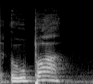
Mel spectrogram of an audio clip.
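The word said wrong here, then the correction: Opa (ώπα): Opa, opa. – Oop. Can you say it? Say it. – No, opa, opa. – Opa. – Say it. – Opa. – Opa, yes. – Opa. – O-P-A. O-P-A.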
